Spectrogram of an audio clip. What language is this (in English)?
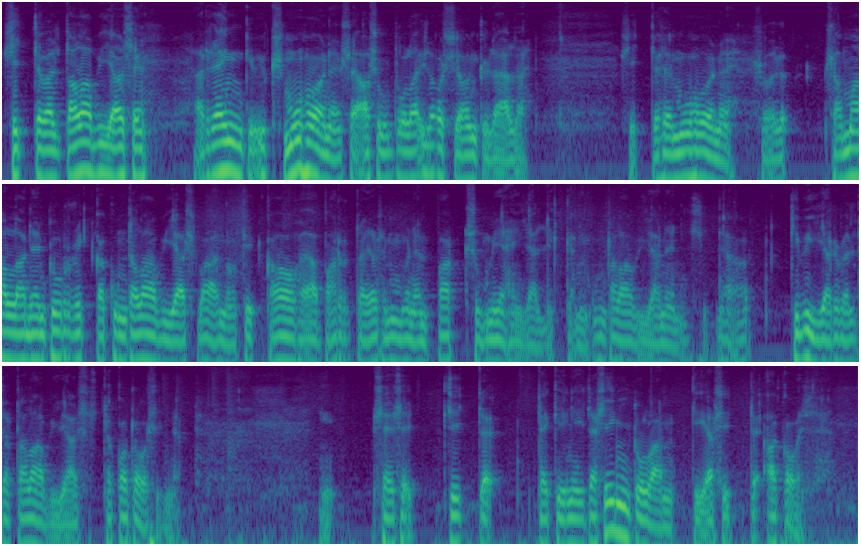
Finnish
